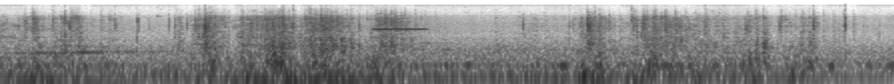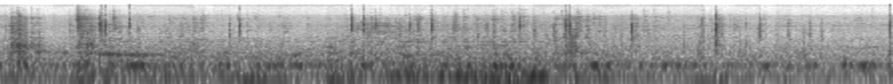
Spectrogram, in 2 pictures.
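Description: Scania OmniCity city bus on the move, heard from inside the passenger cabin: the diesel engine's low rumble rising and easing with the driving, with interior panels and fittings rattling and clicking throughout. A short high beep sounds about four seconds in.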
